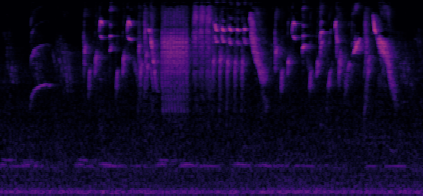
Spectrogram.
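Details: European goldfinch in Albania singing a fast, bright, tinkling twitter of high chirps, buzzy trills and rapid liquid notes, with a low steady hum beneath.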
